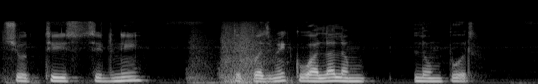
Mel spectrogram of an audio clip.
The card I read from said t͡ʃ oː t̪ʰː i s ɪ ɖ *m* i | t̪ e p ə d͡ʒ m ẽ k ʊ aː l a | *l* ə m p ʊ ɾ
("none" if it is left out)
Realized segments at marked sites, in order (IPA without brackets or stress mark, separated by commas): n, l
